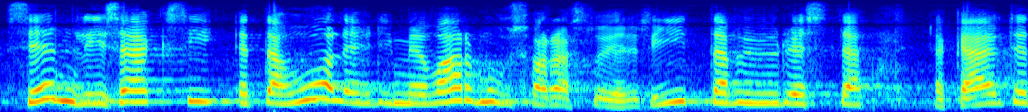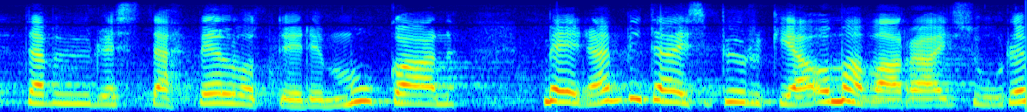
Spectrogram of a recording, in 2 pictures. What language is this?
Finnish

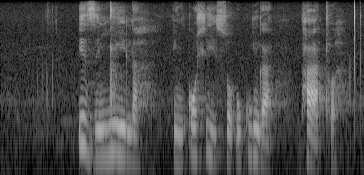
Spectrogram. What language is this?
Zulu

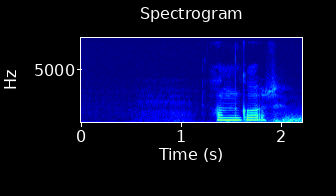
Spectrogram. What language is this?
Norwegian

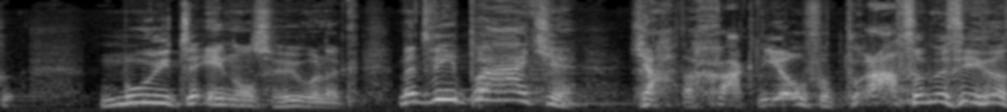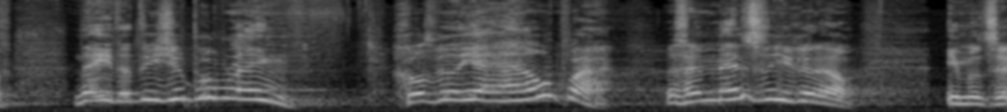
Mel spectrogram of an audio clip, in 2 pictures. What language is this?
Dutch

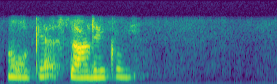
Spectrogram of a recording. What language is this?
Kashmiri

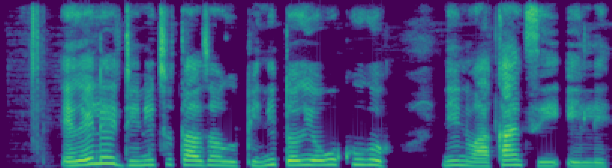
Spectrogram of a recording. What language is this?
Yoruba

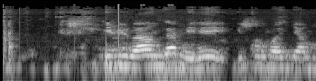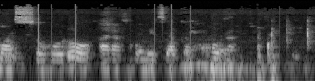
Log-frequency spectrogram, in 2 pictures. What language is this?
Kinyarwanda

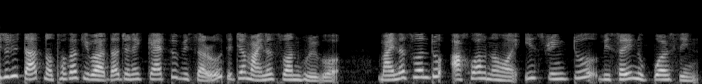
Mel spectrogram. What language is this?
Assamese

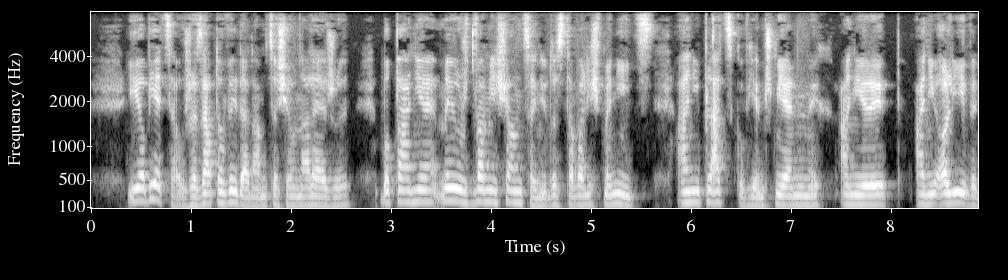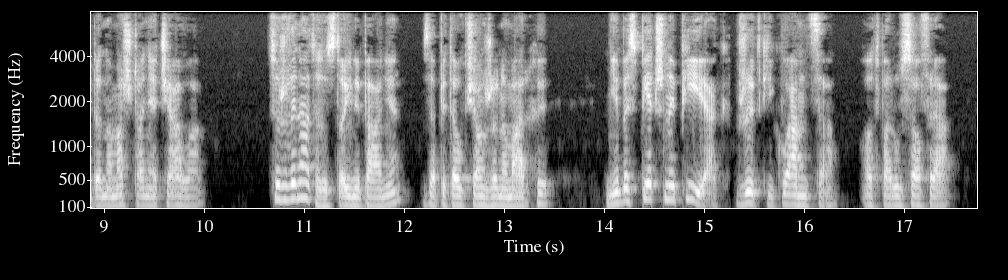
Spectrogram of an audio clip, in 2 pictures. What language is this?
Polish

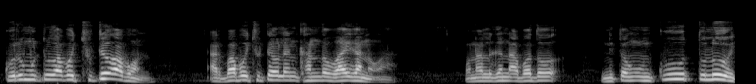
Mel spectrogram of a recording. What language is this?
Santali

